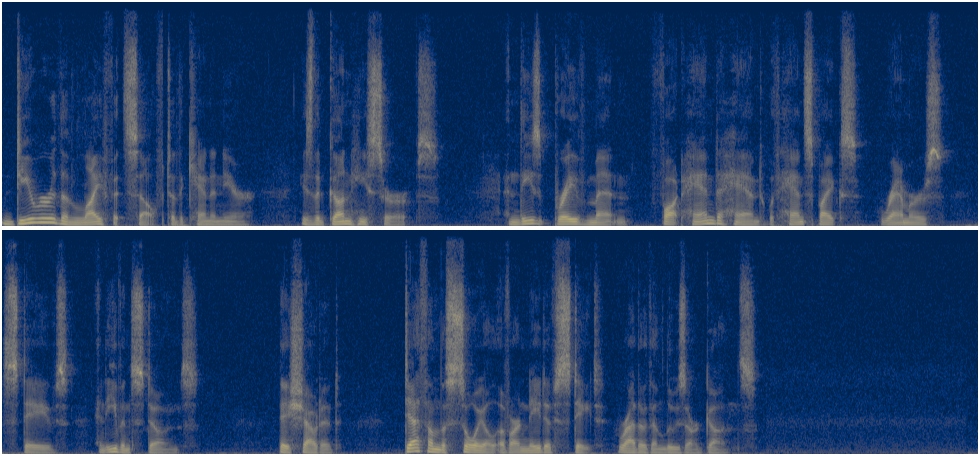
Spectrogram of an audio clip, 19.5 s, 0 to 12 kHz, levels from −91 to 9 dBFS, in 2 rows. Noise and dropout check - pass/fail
pass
